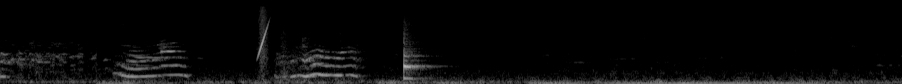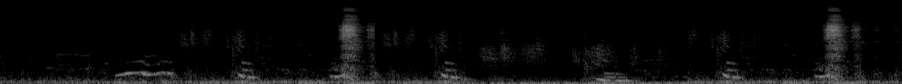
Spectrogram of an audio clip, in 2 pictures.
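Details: Sobbang, a young male British Shorthair cat born 18 June 2022, indoors, confronting his own reflection in a full-length mirror: several wavering, arched meows in quick succession early on, then fainter calls amid thumps, with background music.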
